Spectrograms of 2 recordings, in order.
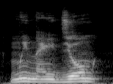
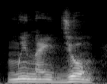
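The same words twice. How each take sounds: No difference in how they are said.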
